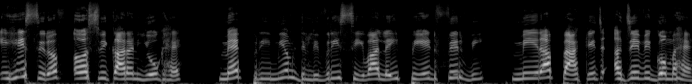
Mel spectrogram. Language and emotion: Punjabi, angry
